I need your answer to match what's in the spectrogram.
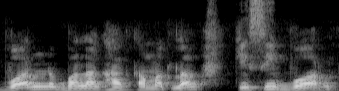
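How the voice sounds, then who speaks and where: A male teacher giving an online grammar lesson, explaining slowly and repeating example words with heavy stress, calling the viewers friends. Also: a little high, expressive, a little mellow, husky, muffled recording.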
